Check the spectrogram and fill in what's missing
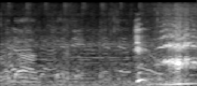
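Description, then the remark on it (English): A car's engine revs up sharply and its tires squeal as it speeds away, the roar building loudly over a background of faint voices and crowd murmur. “races off in his car”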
